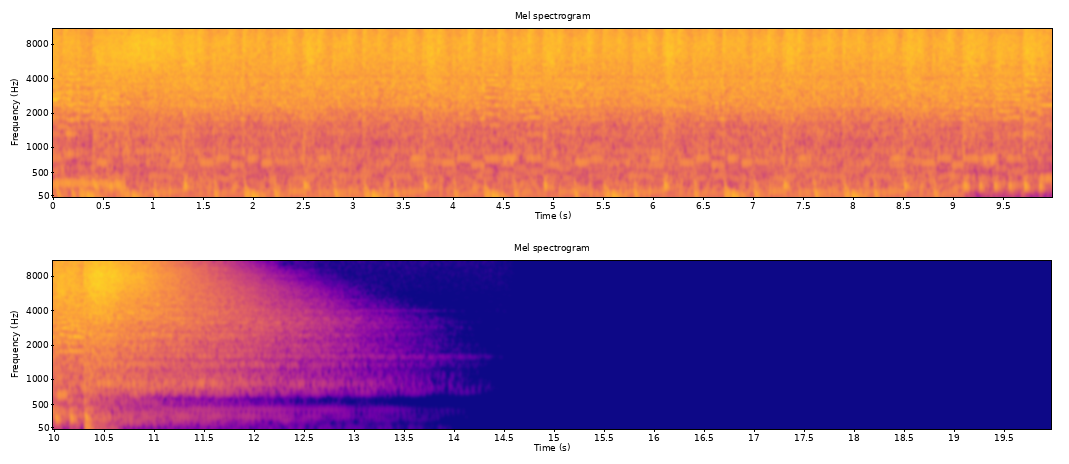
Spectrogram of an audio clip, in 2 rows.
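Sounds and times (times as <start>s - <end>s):
battle music: 0.0s - 12.0s.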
